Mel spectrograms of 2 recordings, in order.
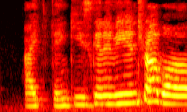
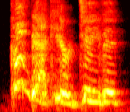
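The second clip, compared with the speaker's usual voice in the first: mock yelling mom; 8 dB louder than usual. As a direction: shout after a runaway child. Mom chasing in story.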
